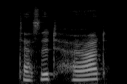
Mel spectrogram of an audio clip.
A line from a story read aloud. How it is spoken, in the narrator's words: Sam asked, barely able to whisper the words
